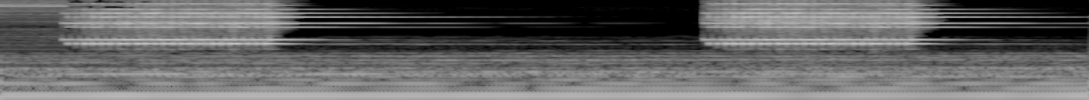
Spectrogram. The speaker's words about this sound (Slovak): Telefón začal zvoniť, čím prerušil mŕtve ticho.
